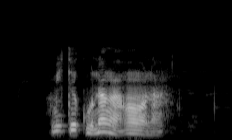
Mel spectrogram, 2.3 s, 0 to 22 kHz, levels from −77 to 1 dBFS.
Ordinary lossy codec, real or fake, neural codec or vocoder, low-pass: AAC, 48 kbps; real; none; 5.4 kHz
